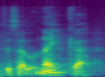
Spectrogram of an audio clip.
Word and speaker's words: Tesalónica: Pablo le escribe a la iglesia en Tesalónica, o Tesalonaica, como se pronuncia, en el capítulo, la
